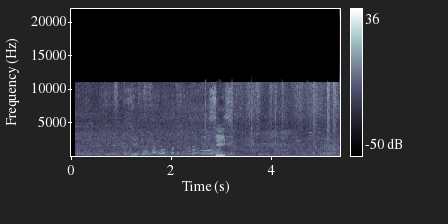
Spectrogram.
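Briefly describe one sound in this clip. A crowd of people talks outdoors at a distance.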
